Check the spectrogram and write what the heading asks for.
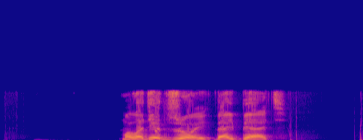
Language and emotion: Russian, positive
